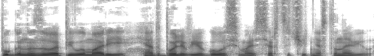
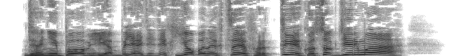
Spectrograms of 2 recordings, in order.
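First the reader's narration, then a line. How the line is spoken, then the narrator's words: Yelling. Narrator (Russian): Я орал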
